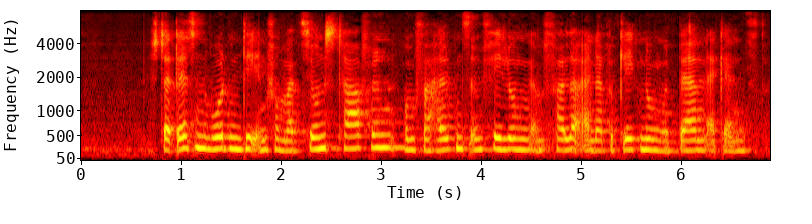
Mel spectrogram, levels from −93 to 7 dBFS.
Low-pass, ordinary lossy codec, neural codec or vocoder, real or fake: none; none; codec, 16 kHz, 2 kbps, FreqCodec, larger model; fake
